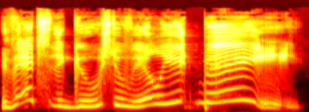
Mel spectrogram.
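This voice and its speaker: In a put-on character voice, a female-sounding speaker talks at a high pitch for a woman. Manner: put-on spooky voice.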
